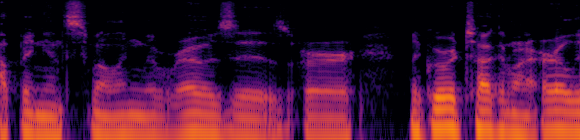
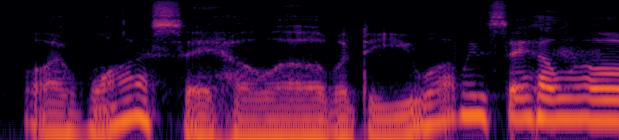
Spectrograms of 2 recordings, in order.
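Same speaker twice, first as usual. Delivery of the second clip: retold awkwardness; 5 semitones higher than usual. Podcast host unsure about greeting visitors during covid, mock awkward. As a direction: lightly act out awkward dithering. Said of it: "you would always have that awkward".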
